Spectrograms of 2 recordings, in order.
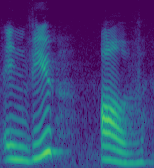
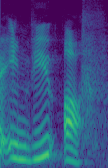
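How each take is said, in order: First: View and of both end with voiced v sounds. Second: View and of lack clear voiced v sounds. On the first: The speaker calls it right. "View with the V sound. Moving your vocal cords. And of, really as if it were a V" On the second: The speaker calls it wrong.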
